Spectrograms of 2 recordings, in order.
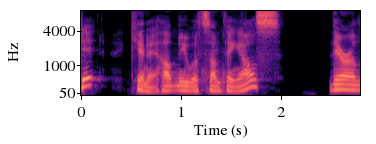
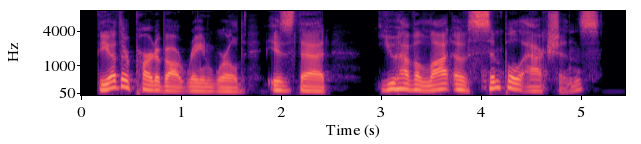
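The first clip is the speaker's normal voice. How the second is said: normal talking voice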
